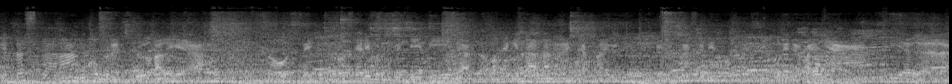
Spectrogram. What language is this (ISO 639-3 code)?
ind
